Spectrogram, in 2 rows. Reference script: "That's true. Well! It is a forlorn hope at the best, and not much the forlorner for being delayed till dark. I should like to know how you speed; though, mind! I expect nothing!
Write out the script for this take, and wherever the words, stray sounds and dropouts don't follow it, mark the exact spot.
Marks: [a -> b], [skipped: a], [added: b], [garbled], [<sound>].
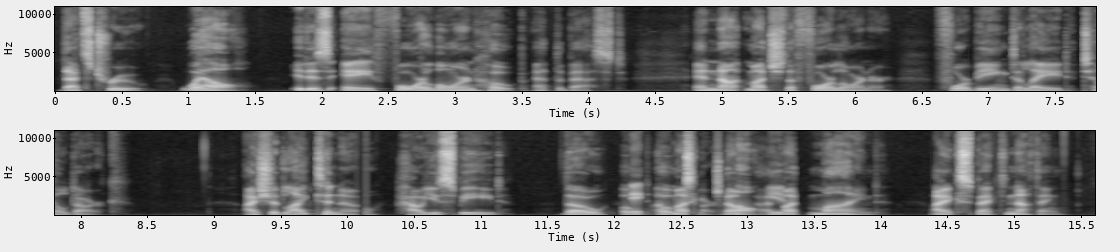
"That's true. Well! It is a forlorn hope at the best, and not much the forlorner for being delayed till dark. I should like to know [dropout] how you speed; though, [garbled] mind! I expect nothing!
